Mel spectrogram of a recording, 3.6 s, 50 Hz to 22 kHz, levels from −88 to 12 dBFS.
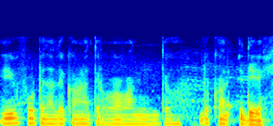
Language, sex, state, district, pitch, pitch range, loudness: Kannada, male, Karnataka, Bidar, 105 Hz, 105-110 Hz, -21 LUFS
